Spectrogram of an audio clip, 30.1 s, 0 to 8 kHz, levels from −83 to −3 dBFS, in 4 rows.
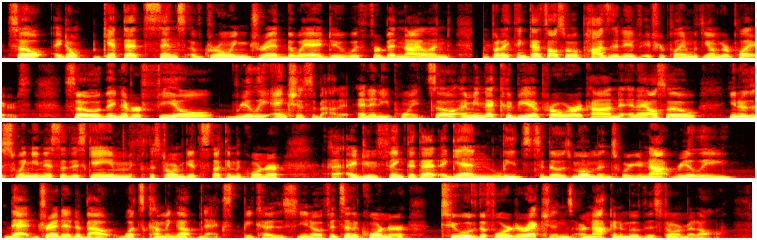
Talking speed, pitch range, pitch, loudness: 225 wpm, 105-140 Hz, 125 Hz, -19 LUFS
